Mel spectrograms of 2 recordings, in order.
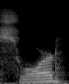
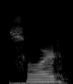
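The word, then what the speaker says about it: S.W.O.R.D.: it SW sword sword sword yeah I don't I don't pronounce the W at all but I don't know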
